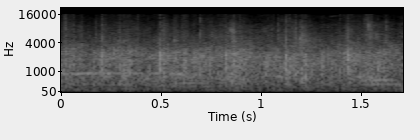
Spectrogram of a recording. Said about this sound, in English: If you're thankful for that, can you give the Lord a great hand clap here in the auditorium?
